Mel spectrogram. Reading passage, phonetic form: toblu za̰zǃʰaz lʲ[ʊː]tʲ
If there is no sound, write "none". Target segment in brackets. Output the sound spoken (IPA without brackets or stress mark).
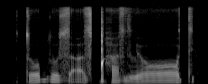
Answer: ɔː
